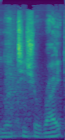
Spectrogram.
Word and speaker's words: Letitia Wright: So speaking of shutting down, the production of Black Panther 2 Wakanda Forever has been put on hold while Letitia Wright. Did I say that right? – Yep.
